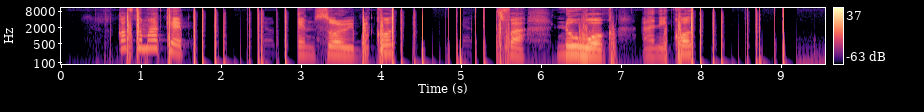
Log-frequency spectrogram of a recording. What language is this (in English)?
Nigerian Pidgin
